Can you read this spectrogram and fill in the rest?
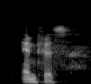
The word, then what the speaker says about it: Enfys: Enfys. – Enfys Enfys Nest.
